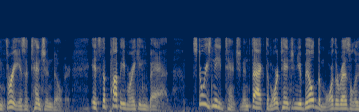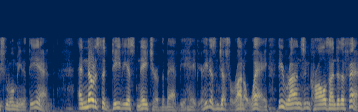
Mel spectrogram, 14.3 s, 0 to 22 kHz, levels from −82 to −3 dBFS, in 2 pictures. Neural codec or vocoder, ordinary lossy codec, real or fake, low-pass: none; MP3, 48 kbps; real; 5.4 kHz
